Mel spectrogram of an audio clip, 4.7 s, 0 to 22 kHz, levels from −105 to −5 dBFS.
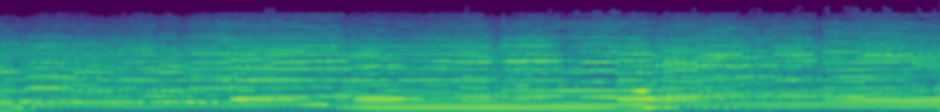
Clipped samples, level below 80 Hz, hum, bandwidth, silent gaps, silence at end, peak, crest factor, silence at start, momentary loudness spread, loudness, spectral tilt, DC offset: under 0.1%; -66 dBFS; none; 12.5 kHz; none; 0 s; -10 dBFS; 16 dB; 0 s; 7 LU; -25 LUFS; -5 dB/octave; under 0.1%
